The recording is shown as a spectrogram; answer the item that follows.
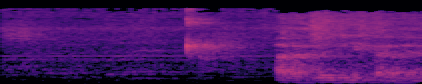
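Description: Quiet room tone, broken about a second in by a single short, sharp click, and followed by a man starting to speak.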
